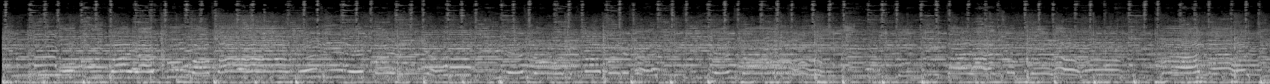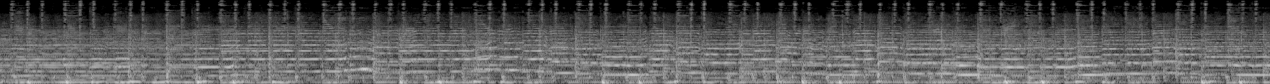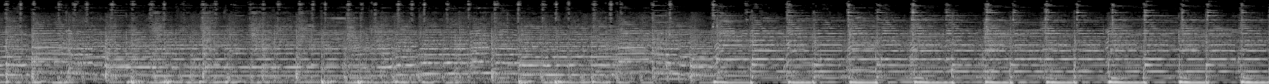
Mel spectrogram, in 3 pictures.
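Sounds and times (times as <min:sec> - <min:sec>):
banjo: 0:00.0 - 0:38.0.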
